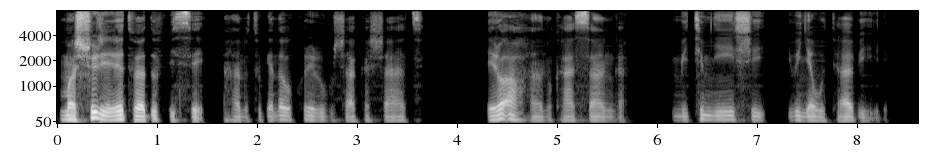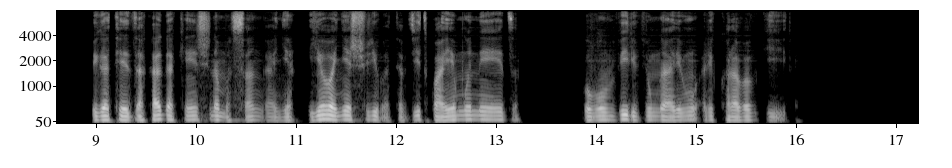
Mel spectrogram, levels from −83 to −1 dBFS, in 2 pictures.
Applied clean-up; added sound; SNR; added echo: none; none; none; none.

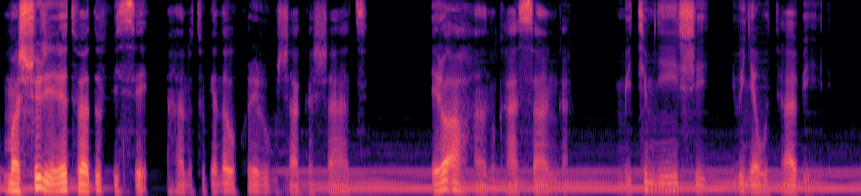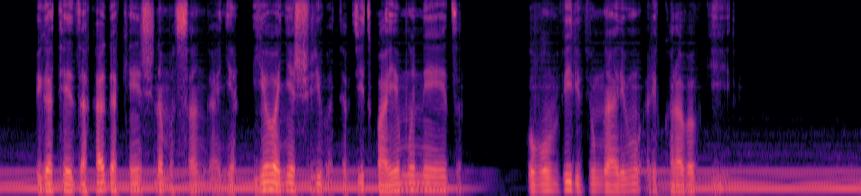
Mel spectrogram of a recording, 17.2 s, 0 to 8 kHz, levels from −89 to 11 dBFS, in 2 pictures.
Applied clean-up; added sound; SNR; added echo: none; Organ; 11 dB; none.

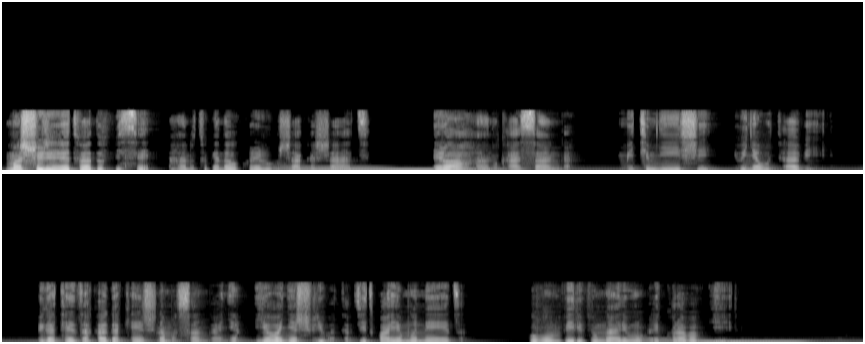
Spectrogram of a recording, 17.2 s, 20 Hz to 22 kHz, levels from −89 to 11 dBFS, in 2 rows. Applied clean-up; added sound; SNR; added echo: classical method log-MMSE.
